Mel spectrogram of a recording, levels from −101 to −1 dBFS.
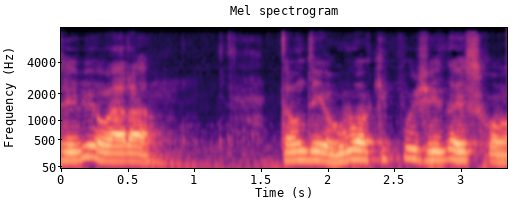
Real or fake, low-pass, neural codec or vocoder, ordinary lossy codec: fake; 7.2 kHz; codec, 24 kHz, 3.1 kbps, DualCodec; none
